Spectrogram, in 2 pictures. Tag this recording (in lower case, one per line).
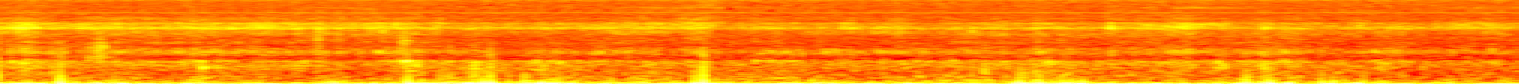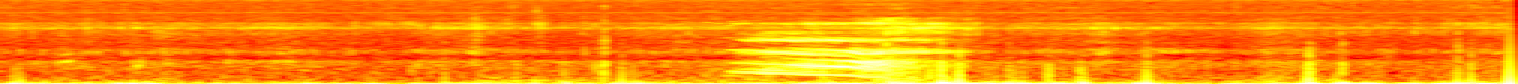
water vehicle
vehicle
sailing ship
